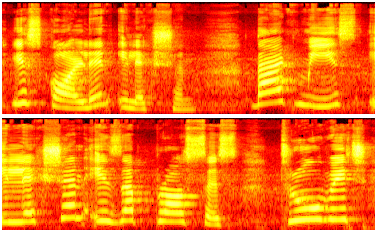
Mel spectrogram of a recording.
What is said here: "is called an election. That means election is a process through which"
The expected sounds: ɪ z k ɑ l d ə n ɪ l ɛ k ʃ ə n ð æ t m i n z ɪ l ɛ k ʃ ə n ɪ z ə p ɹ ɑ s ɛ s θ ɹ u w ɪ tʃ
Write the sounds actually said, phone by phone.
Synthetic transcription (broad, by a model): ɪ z k ɑ l d ə n ɪ l ɛ k ʃ ə n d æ t m i n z ɪ l ɛ k ʃ ə n ɪ z ə p ɹ ɑ s ɛ s t ɹ u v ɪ tʃ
